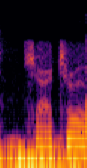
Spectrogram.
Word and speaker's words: Chartreuse: Chartreuse.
